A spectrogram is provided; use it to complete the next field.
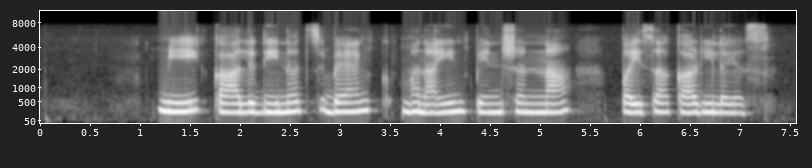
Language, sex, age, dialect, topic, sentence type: Marathi, female, 18-24, Northern Konkan, banking, statement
